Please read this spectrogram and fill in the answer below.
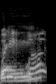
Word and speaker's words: Rai: can find me at Ray. My first name is spelled kind of weird. It's r ai cornell like the university.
